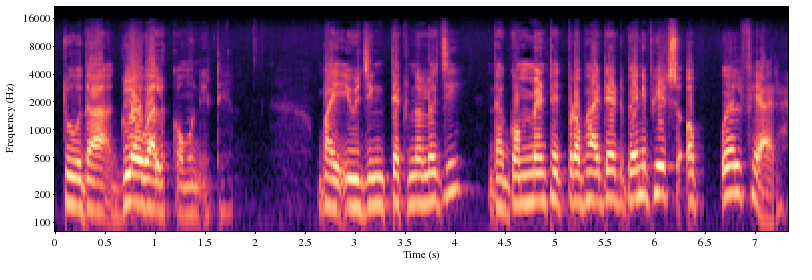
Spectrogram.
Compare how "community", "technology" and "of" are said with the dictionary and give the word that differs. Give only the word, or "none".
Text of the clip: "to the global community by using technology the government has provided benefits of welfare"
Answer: of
